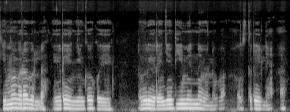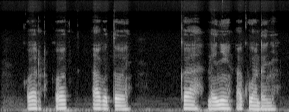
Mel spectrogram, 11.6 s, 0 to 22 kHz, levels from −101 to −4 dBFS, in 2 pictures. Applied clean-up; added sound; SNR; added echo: none; none; none; none.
